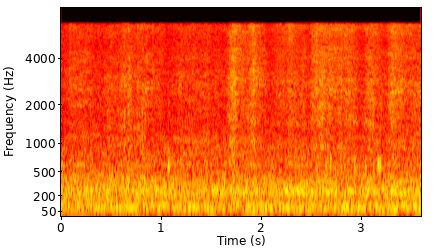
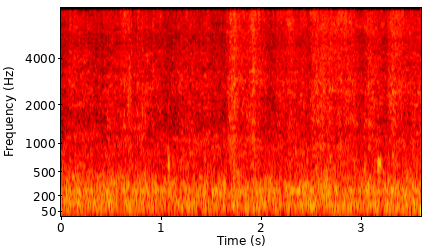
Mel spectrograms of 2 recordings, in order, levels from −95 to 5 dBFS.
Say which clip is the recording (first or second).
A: first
